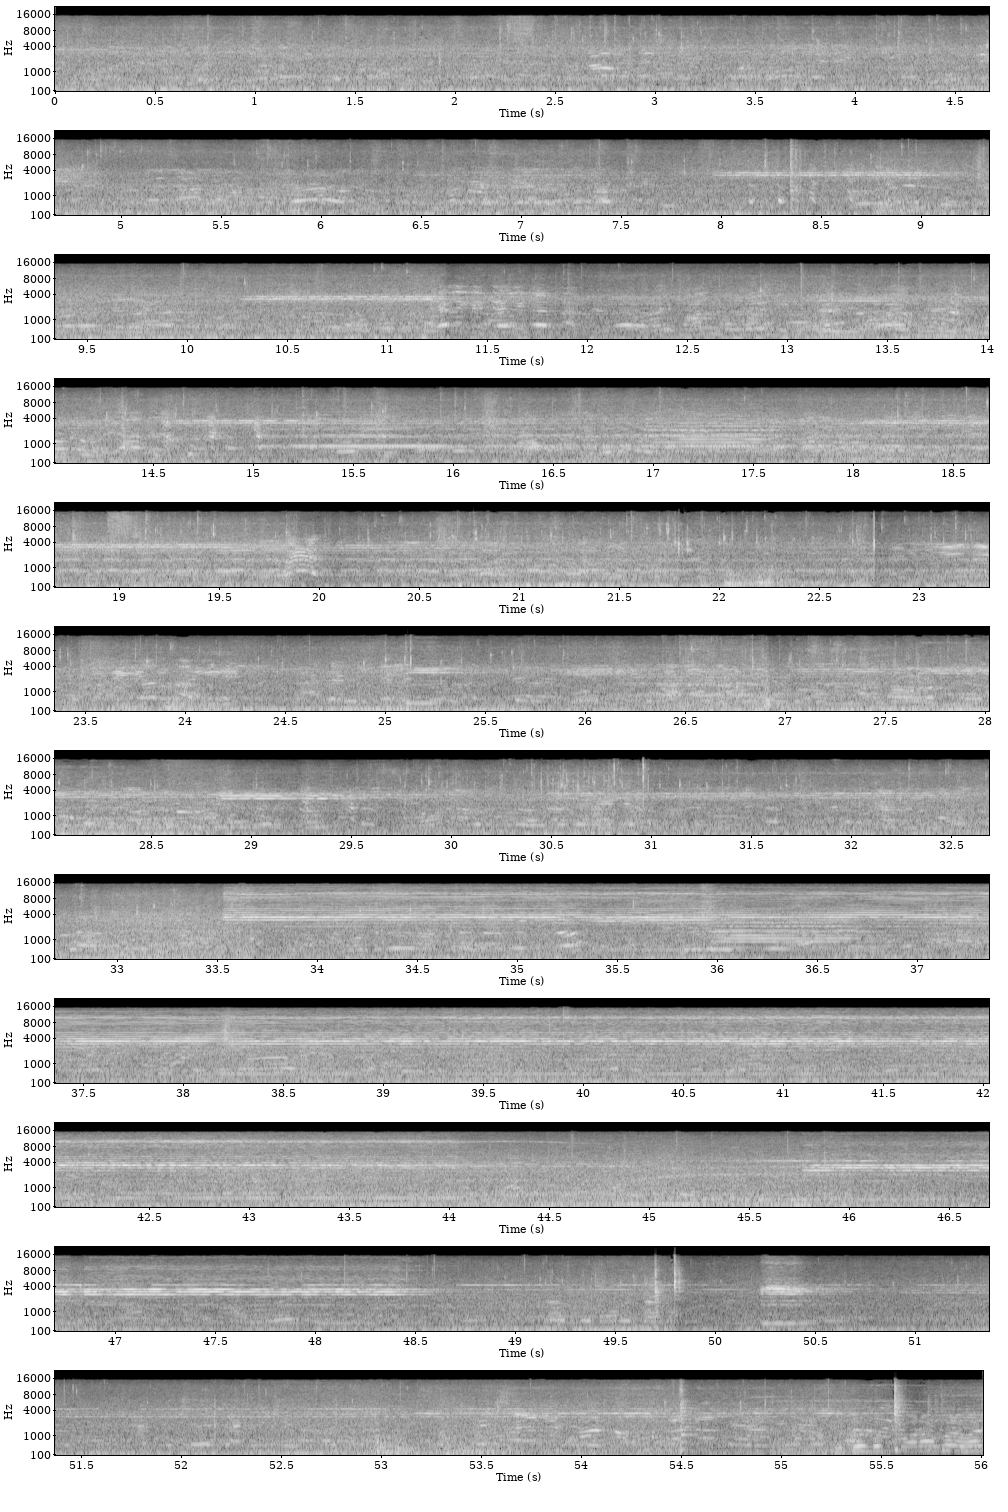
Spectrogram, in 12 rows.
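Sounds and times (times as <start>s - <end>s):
fritters deep-frying in oil: 0.0s - 56.0s
voices: 0.0s - 56.0s
vehicle horns: 7.9s - 9.4s, 10.0s - 11.9s, 13.1s - 56.0s.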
